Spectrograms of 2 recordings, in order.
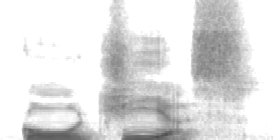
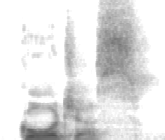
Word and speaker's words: gorgeous: on this list, and you pronounce this word like gorgeous. Gorgeous. This word only has 2 syllables. Gorgeous. Gorgeous. I hear many students pronounce this with 3 syllables, like gorgeous.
